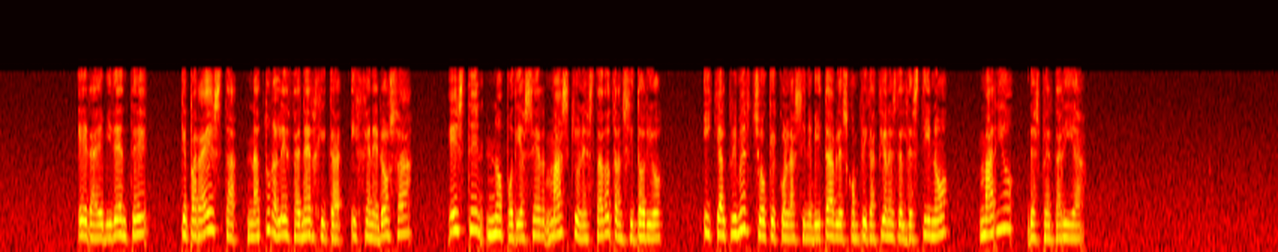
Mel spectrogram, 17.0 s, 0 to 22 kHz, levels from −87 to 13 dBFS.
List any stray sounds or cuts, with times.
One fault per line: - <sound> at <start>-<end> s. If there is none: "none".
none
